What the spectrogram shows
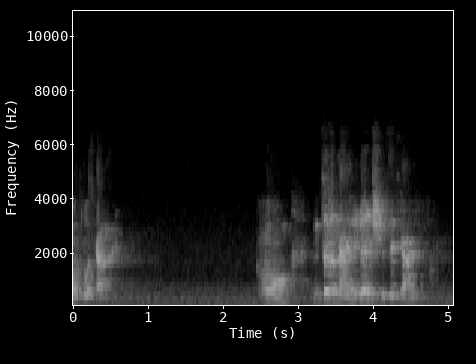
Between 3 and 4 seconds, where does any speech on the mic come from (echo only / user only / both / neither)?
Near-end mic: echo only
